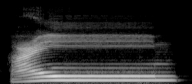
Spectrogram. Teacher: اس کو ذرا گلے کی ڈیپتھ سے پڑھیے, گلے کے بالکل نچلے حصے سے اس کو پڑھنے کی کوشش کریں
